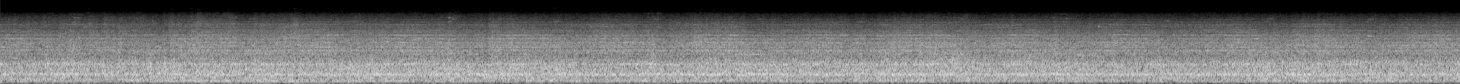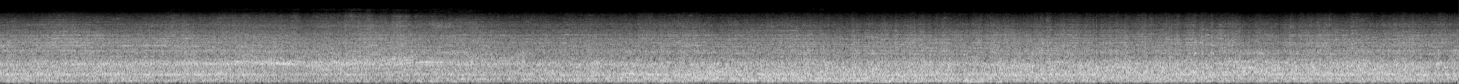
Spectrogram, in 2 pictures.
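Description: Tank cars of a Norfolk Southern oil train rolling past at speed: a loud, steady rush and rumble of steel wheels on rail, with a faint steady whine running through it.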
